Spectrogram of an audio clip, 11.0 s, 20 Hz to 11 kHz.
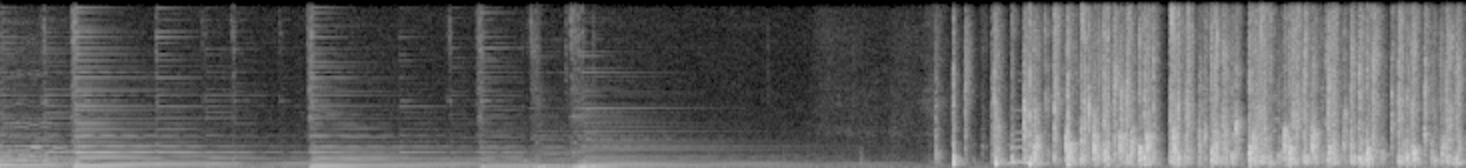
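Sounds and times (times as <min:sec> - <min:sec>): audience applauding: 0:07.0 - 0:11.0.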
